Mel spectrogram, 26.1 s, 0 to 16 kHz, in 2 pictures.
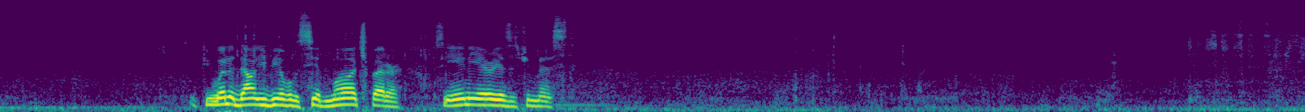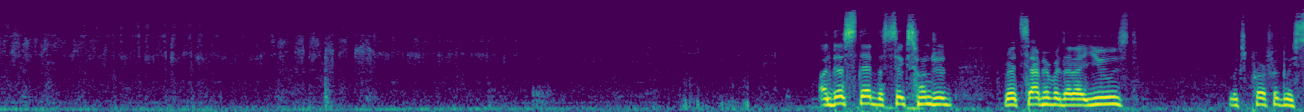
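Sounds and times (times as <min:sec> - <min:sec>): sandpaper wet-sanding plastic: 0:11.7 - 0:20.9.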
